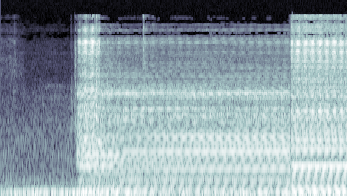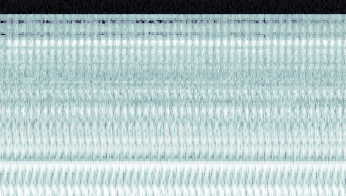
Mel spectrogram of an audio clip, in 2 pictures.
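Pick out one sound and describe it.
An electric sprayer pump hums steadily.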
